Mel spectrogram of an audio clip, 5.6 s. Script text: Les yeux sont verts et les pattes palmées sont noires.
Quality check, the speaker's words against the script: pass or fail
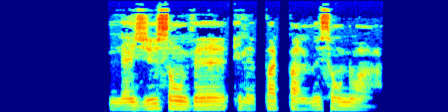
pass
